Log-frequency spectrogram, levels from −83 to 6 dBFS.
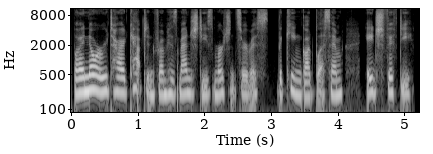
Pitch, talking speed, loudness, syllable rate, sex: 210 Hz, 185 wpm, -19 LUFS, 6.2 syllables/s, female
